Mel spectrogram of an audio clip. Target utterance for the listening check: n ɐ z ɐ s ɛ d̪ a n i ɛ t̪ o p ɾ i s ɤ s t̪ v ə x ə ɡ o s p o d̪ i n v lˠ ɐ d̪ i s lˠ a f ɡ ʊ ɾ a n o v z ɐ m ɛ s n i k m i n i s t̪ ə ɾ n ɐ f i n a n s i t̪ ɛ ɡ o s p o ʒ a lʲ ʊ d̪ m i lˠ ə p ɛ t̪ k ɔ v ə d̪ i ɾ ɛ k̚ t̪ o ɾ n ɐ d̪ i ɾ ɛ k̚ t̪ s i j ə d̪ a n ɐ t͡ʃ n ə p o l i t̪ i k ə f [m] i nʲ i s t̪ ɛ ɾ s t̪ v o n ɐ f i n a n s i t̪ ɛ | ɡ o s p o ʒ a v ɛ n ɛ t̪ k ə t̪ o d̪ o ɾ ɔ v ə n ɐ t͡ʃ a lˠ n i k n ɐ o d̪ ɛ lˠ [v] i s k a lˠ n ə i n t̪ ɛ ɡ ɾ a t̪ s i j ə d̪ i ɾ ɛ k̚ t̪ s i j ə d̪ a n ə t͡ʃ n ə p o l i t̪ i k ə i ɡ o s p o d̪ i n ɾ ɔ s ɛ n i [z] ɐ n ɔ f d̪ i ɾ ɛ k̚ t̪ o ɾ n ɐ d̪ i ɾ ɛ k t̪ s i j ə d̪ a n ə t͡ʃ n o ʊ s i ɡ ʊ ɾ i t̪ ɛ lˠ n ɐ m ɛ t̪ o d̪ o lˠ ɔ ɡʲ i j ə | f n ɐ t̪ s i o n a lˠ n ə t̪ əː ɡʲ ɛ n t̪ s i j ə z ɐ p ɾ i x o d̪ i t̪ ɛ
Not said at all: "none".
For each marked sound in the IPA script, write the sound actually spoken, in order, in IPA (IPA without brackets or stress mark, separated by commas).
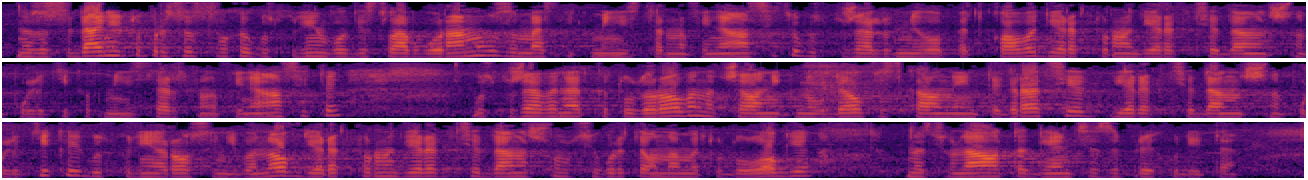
m, f, v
